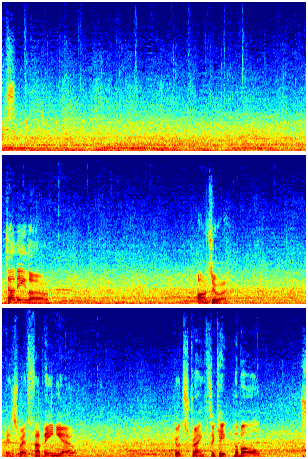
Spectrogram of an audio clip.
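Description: A large crowd murmurs and roars steadily in a stadium.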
